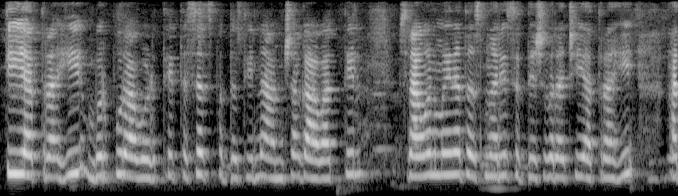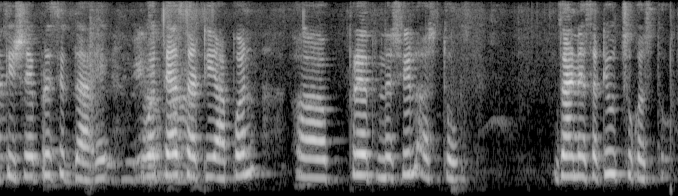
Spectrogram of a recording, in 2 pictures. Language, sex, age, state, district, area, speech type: Marathi, female, 30-45, Maharashtra, Osmanabad, rural, spontaneous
